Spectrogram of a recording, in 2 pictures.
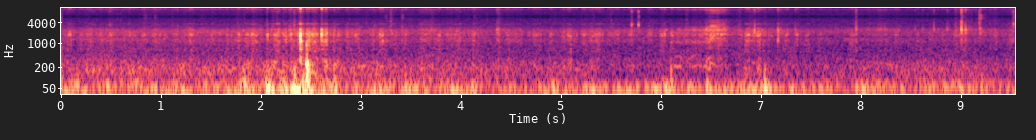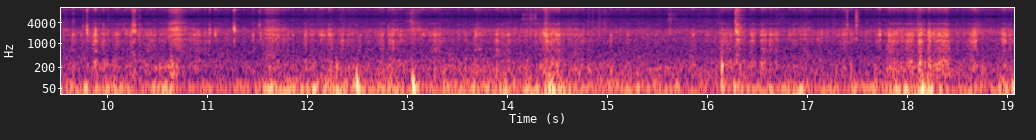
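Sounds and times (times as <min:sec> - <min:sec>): mountain bike rolling on dirt: 0:00.0 - 0:19.0
wind buffeting microphone: 0:00.0 - 0:19.0.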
